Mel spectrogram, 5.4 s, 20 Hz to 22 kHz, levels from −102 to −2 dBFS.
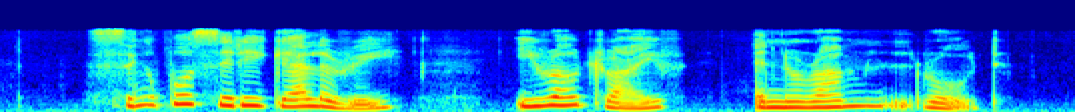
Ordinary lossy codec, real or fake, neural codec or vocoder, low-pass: none; real; none; 7.2 kHz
